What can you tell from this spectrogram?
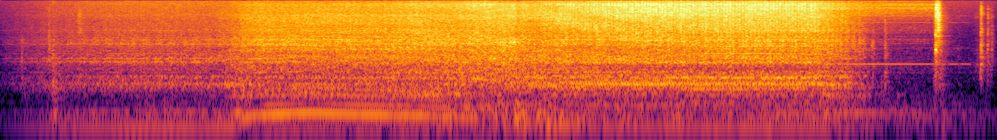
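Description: A car engine idles, then revs up louder and holds a steady driving rumble for several seconds before cutting out, followed by a couple of sharp clicks. No one speaks.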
